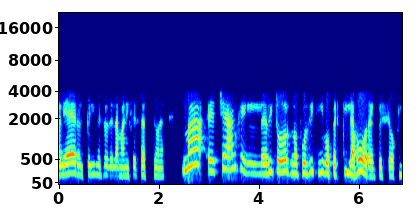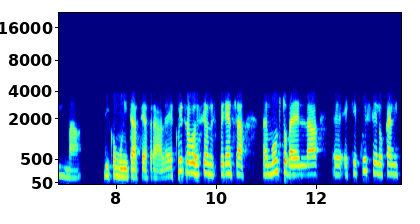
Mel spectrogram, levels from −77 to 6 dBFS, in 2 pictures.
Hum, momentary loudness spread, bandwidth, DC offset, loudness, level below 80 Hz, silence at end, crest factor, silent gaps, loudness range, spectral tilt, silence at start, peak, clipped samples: none; 13 LU; 4.3 kHz; under 0.1%; -22 LUFS; -74 dBFS; 0.05 s; 18 dB; none; 2 LU; -9 dB/octave; 0 s; -4 dBFS; under 0.1%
